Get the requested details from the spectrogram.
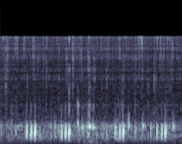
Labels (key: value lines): label: biophony
recorder: HydroMoth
